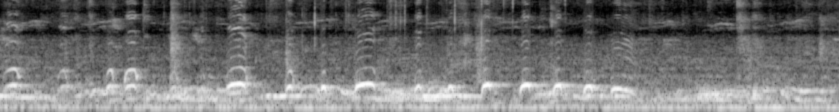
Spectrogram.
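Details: Local and foreign colouring pigeons, with eggs and chicks: a dense chorus of low, throaty cooing notes that overlap from several birds and rise and fall in short bursts, under a steady low hum.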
